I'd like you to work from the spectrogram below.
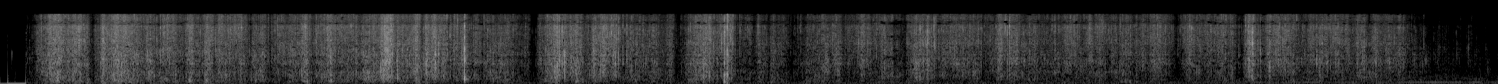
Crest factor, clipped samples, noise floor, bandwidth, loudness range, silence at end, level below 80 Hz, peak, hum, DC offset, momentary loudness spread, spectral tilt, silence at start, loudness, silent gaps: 30 dB; under 0.1%; -55 dBFS; 11.5 kHz; 5 LU; 0.15 s; -62 dBFS; -2 dBFS; none; under 0.1%; 10 LU; 0.5 dB/octave; 0 s; -29 LUFS; none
